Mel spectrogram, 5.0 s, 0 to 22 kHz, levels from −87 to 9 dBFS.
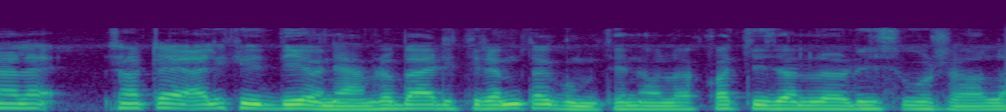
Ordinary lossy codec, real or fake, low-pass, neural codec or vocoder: none; real; none; none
